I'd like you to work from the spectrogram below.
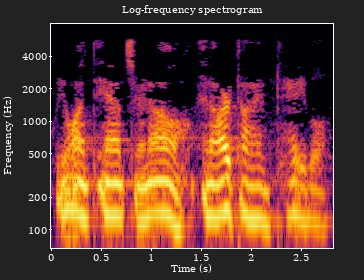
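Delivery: normal talking voice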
